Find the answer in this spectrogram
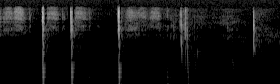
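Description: Faint taps and scratches of a stylus on a pen tablet as a short figure is handwritten, about six soft clicks spread over two seconds.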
